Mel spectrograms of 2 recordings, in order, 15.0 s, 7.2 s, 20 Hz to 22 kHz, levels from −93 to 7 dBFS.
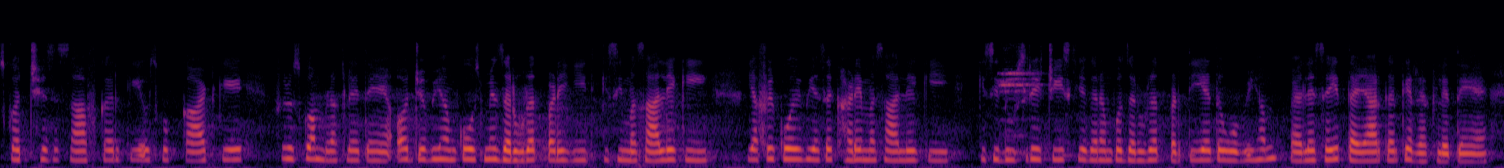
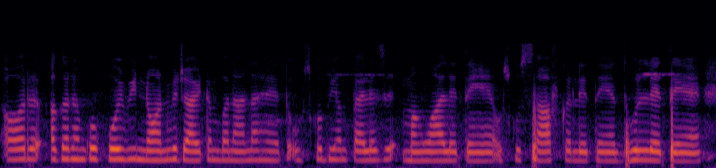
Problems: none marked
